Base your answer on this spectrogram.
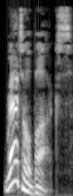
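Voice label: "rattlebox", British English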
